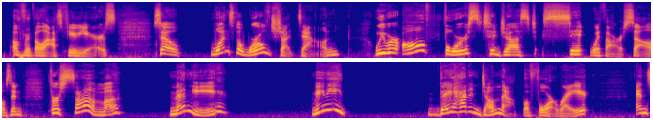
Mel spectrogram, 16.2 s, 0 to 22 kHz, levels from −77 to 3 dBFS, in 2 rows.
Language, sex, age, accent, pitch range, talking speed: English, female, 20-39, American, 150-225 Hz, 120 wpm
